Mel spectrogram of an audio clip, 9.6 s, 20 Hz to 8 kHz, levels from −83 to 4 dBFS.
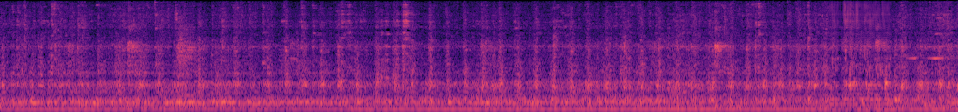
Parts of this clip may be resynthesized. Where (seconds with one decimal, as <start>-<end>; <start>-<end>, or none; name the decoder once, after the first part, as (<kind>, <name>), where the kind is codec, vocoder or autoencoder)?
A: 8.3-8.9 (vocoder, BigVGAN v2)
